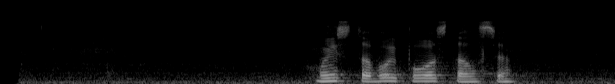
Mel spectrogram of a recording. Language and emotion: Russian, sad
